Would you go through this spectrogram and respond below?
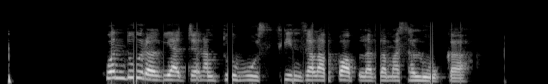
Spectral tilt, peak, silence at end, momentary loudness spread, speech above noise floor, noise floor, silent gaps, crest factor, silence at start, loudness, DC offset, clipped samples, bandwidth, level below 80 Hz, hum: -6.5 dB/octave; -2 dBFS; 0.8 s; 9 LU; over 72 dB; under -90 dBFS; 0.15-1.02 s; 18 dB; 0.1 s; -19 LUFS; under 0.1%; under 0.1%; 7.6 kHz; -56 dBFS; none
